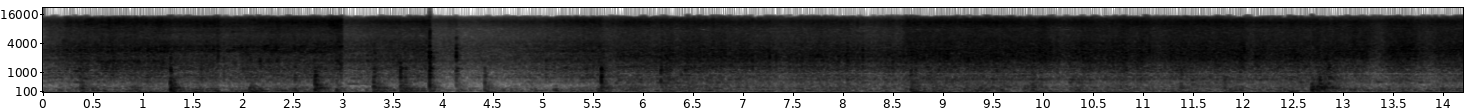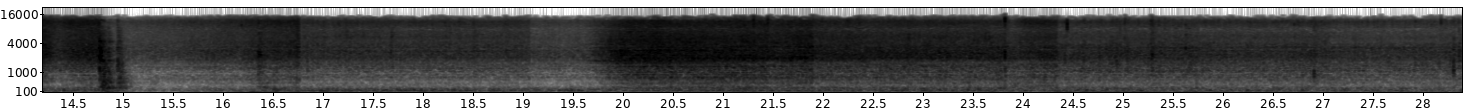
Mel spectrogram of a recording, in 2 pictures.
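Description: Ground chicken and green vegetables sizzling as they stir-fry in a frying pan, with a wooden spatula clicking and scraping against the pan. The sizzle drops away briefly twice in the middle.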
